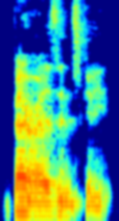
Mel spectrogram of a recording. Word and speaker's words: Berezynskyj: It's actually really easy. It's Berezynskyj. It's just got a J on the end as well because why wouldn't it? Berezinski. That's it, Berezynskyj.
